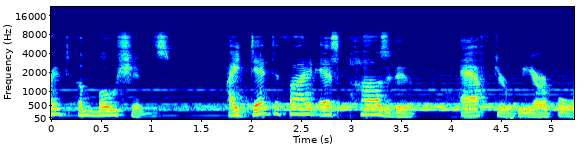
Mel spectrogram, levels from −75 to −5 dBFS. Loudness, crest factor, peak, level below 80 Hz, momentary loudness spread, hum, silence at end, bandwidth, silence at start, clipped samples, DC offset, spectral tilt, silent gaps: -29 LUFS; 18 dB; -12 dBFS; -62 dBFS; 9 LU; none; 0 s; 9.4 kHz; 0 s; under 0.1%; under 0.1%; -4.5 dB/octave; none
